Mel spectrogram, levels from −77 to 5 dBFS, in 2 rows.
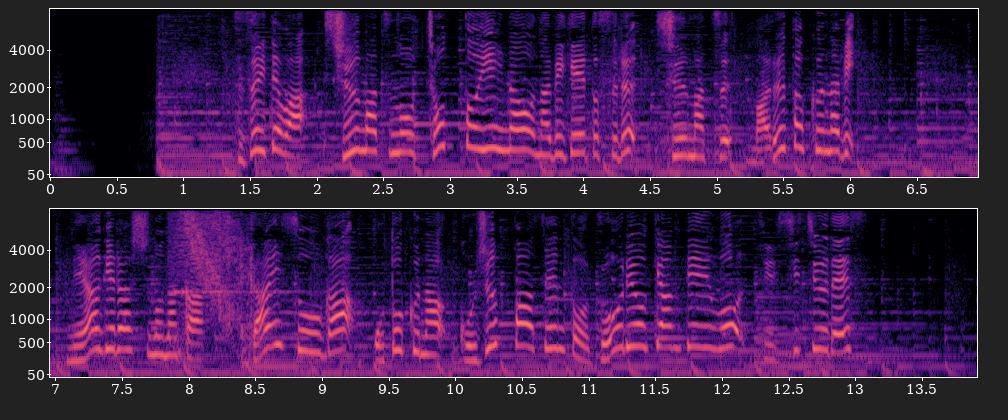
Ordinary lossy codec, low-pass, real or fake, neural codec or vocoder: none; none; real; none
